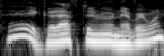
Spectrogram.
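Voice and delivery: happy, cheerful, upbeat. Speaker greets everyone after being introduced, happy and upbeat. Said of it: "You sound happy".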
